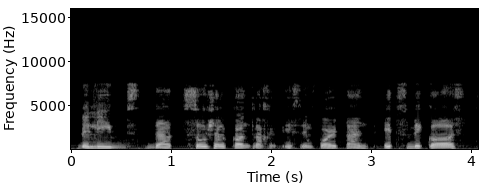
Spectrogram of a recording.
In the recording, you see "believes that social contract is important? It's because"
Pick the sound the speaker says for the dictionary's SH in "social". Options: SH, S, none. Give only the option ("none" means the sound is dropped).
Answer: SH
